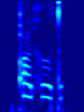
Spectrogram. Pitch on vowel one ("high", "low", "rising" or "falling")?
falling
